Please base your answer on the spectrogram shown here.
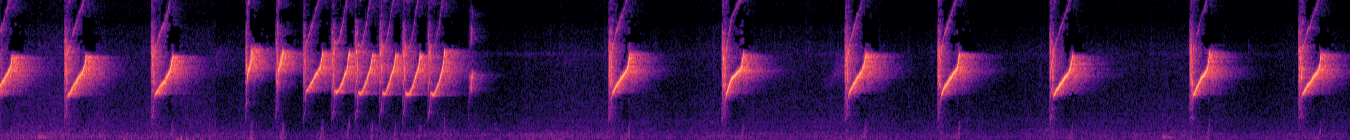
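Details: Vietnamese crimson sunbird song meant for tutoring caged birds: high, sharp upslurred notes spaced about one per second. Near the start comes a rapid burst of about ten sweeping notes, with no other sounds.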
